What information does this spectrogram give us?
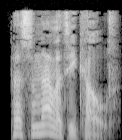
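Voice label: "personality cult", British English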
